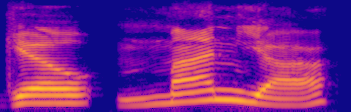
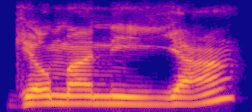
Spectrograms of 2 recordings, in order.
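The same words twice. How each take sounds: First: Germania very slow, a long stressed MAN before the end; stress on Germania's second-to-last syllable. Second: Germania slow, rising onto a stressed final YA; stress on Germania's last syllable. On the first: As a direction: lean on MAN in Germania, stretching it. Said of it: "emphasis on the penultimate syllable". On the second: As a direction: hold back, then lean on the last YA of Germania. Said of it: "emphasis on the last syllable". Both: Shown as a demonstration.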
